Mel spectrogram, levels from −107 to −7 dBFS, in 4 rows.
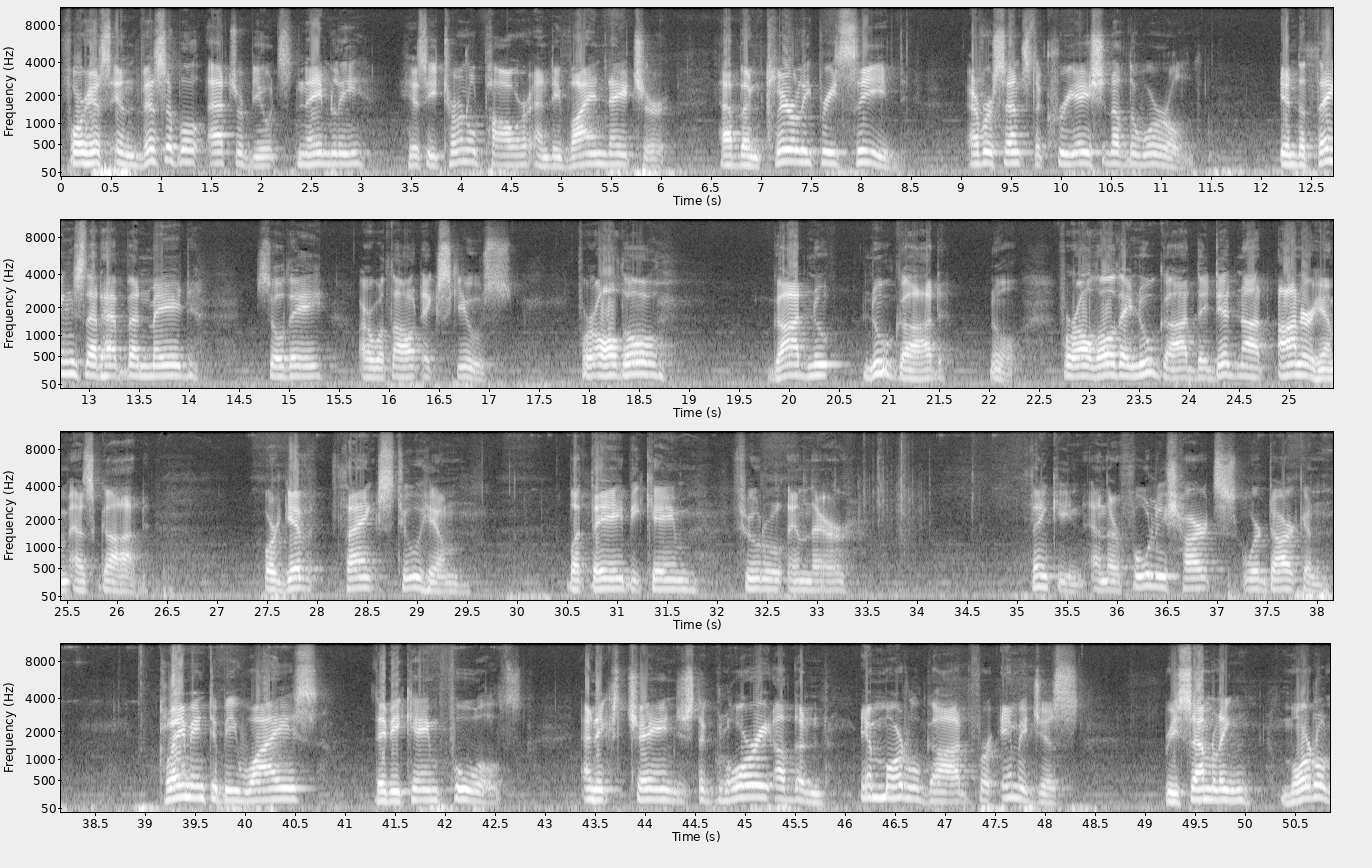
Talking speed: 105 wpm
